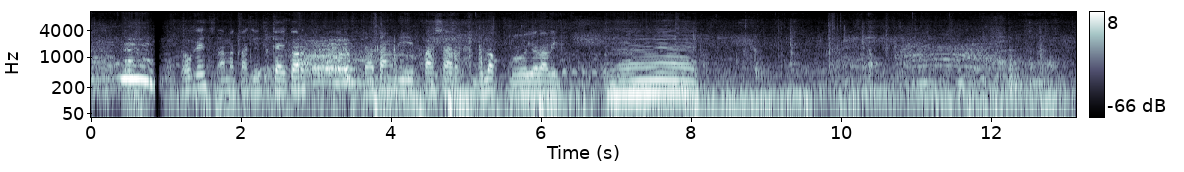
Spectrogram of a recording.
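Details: Cattle unloading from a truck: a run of moos ends in a deep, sustained one-second bellow, with voices talking over the calls throughout.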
